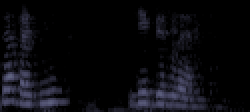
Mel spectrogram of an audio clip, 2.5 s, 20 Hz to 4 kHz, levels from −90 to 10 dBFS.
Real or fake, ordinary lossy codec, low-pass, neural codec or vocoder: real; MP3, 16 kbps; 3.6 kHz; none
